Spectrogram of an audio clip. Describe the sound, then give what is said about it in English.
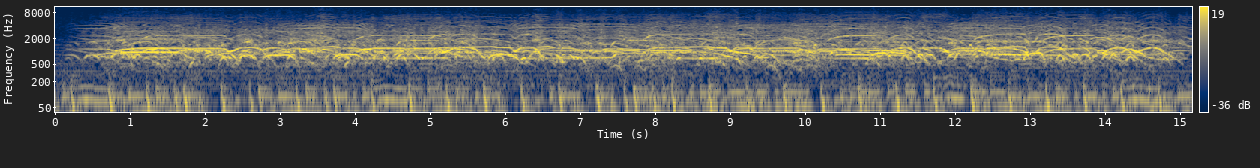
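A large crowd cheers and shouts excitedly without pause, a dense, loud wash of many overlapping voices with scattered high whoops rising above it. “As you can see, we have an excited crowd.”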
